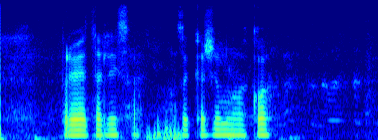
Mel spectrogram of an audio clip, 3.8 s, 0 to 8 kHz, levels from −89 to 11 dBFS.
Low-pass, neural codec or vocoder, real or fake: 7.2 kHz; codec, 16 kHz, 6 kbps, DAC; fake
